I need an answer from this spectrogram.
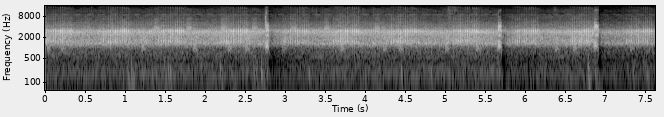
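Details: Tiny frog at night within a dense chorus: a continuous high, pulsing trill that swells and fades every second or so, with only a few sharp click notes breaking through.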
